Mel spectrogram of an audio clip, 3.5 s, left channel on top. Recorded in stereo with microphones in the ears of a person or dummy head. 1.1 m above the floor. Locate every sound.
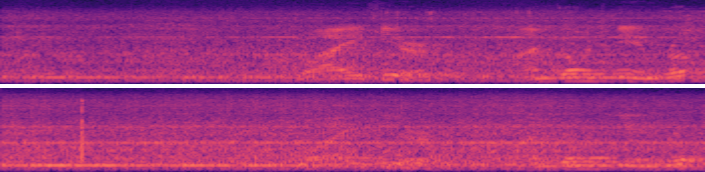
1.5 s a man speaking: 30° left (ahead or behind), 0.6 m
